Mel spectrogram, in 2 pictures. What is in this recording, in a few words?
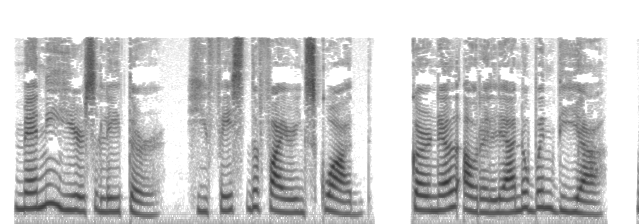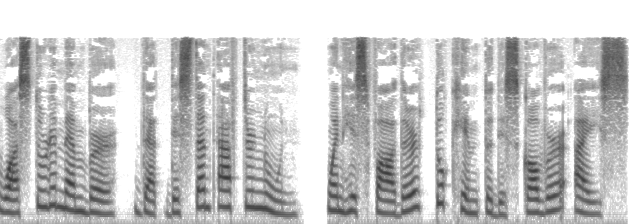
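Tagalog Female English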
